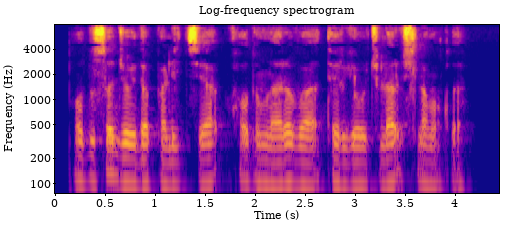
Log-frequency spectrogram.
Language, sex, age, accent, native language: Uzbek, male, 18-24, Buxoro, Uzbek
